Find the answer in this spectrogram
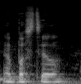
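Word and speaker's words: pastilla: How do you pronounce it again? – Bastila. – Bastila. – Bastila. – Bastila. Okay. So you miss that.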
